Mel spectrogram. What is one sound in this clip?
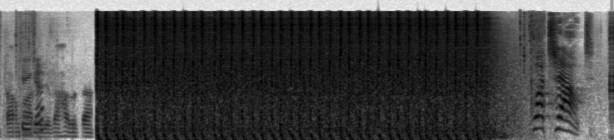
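An automatic rifle fires a long, rapid burst of shots.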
